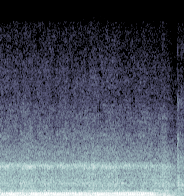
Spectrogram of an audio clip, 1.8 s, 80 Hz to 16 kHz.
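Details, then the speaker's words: Yamaha FZ8 with no-start-from-button complaint, on reinstalled weaker battery: starts after slightly longer cranking, steady clean engine note for over a second, then shut off and winding down, no misfire. Normal running. "so once again I show the battery of course it turns a little longer because it is a little weaker here it is, but it still starts and everything works"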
